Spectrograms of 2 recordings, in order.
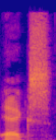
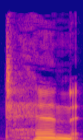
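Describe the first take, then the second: First: It is said as the letter ex. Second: It is said as the number ten. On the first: The speaker calls it wrong. "we're even saying it wrong" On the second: The speaker calls it right. "The iPhone ten S"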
